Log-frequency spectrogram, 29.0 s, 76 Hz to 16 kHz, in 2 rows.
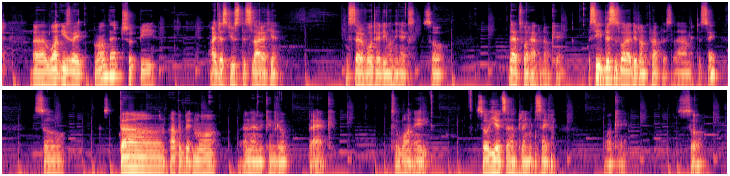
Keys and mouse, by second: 1.8-4.3 drag, 9.4 click, 11.6-13.0 middle drag, 13.0-14.0 drag, 14.0-15.3 middle drag, 15.3-18.6 drag, 18.6-19.7 middle drag, 19.7-23.1 drag, 25.1-25.5 drag, 26.8-29.0 drag.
